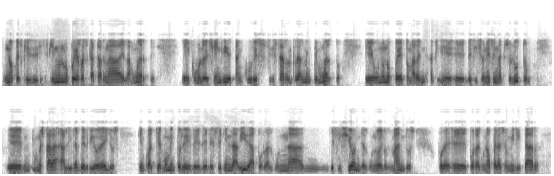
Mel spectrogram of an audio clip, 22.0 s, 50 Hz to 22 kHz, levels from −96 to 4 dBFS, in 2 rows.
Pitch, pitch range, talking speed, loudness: 120 Hz, 110-130 Hz, 180 wpm, -26 LUFS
